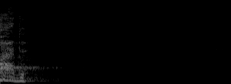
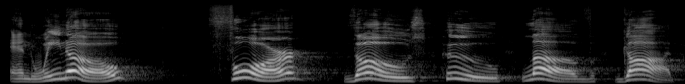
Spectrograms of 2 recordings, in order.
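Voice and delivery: very slow and louder, each word stretched; slow weighted reading; 5 dB louder, much slower than usual. Acted. Preacher reciting the verse once more, very slow. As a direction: let the verse hang word by word.

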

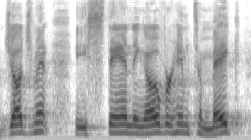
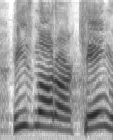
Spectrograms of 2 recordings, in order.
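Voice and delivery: raised, louder crowd protest; mock scream; 8 semitones higher, 5 dB louder than usual. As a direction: cry out like an objecting crowd. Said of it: "they're gonna scream".

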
